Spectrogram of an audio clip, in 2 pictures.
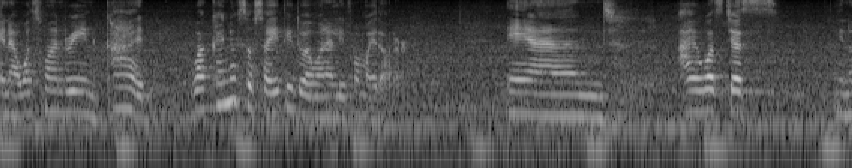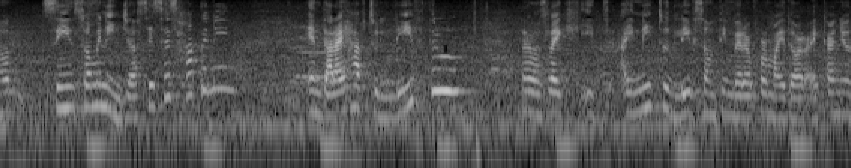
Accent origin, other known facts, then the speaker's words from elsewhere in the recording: Colombia; now in Madison, United States; I am from Colombia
